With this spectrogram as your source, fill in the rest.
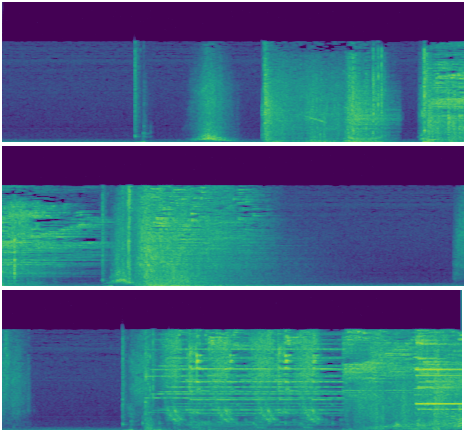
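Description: Game sound effects chime and whoosh as rewards are revealed.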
